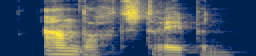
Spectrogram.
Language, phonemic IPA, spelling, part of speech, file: Dutch, /ˈandɑx(t)ˌstrepə(n)/, aandachtstrepen, noun, Nl-aandachtstrepen.ogg
- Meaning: plural of aandachtstreep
